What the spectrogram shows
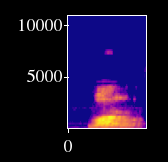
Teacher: را مشدد ہے، را کو پر کر کے پڑھیں گے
